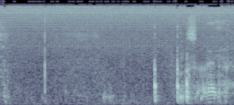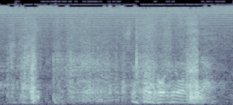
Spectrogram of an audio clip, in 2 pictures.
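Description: A blade scrapes as it shaves strips from a piece of wood.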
